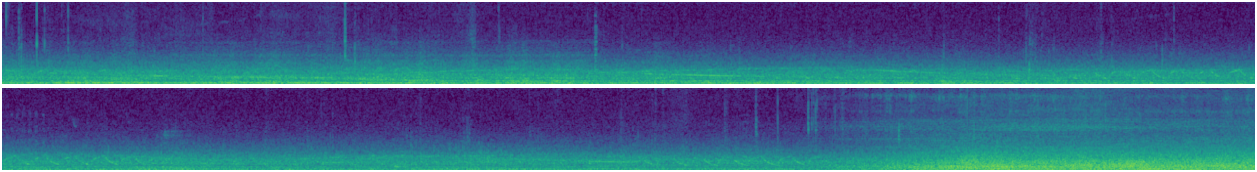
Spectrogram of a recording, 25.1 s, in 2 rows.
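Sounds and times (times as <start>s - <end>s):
train low rumble: 15.0s - 25.0s.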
